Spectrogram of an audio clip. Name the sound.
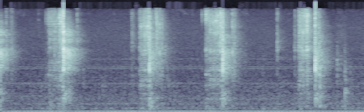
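chopping celery stalks with a knife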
